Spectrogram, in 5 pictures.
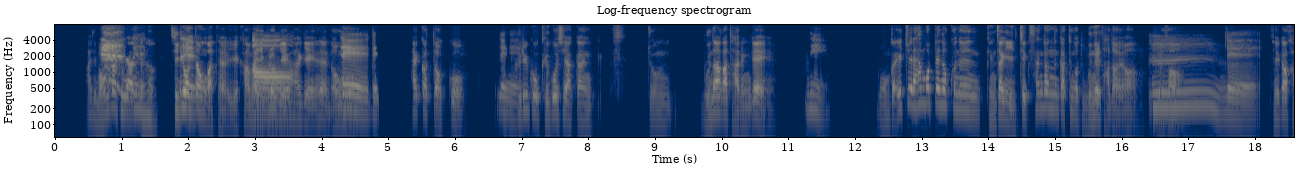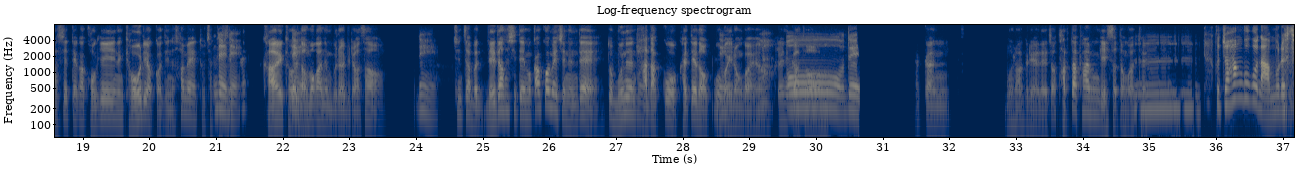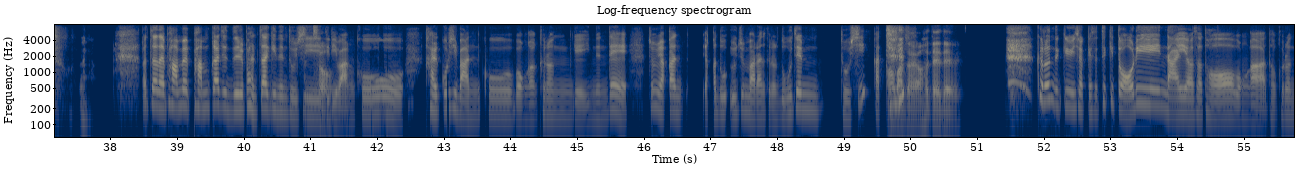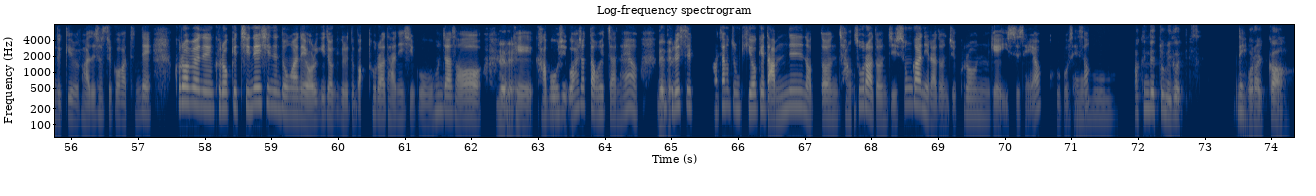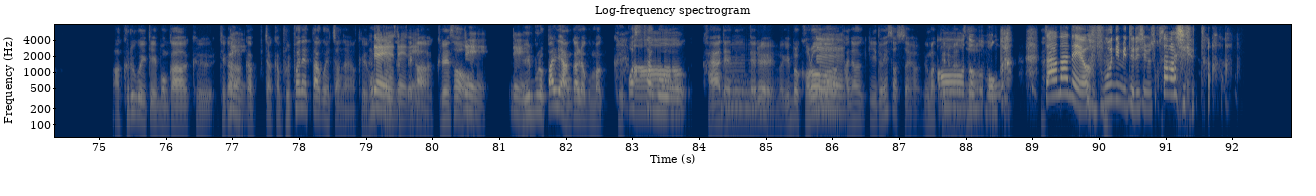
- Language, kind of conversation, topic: Korean, podcast, 첫 혼자 여행은 어땠어요?
- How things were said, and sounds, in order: laugh; other background noise; gasp; laughing while speaking: "더"; laughing while speaking: "아무래도"; laugh; laughing while speaking: "같은"; gasp; laughing while speaking: "뭔가 짠하네요"; laughing while speaking: "속상하시겠다"; laugh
